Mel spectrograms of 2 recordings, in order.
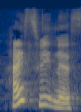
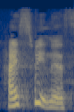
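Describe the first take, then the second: No difference in how they are said.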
